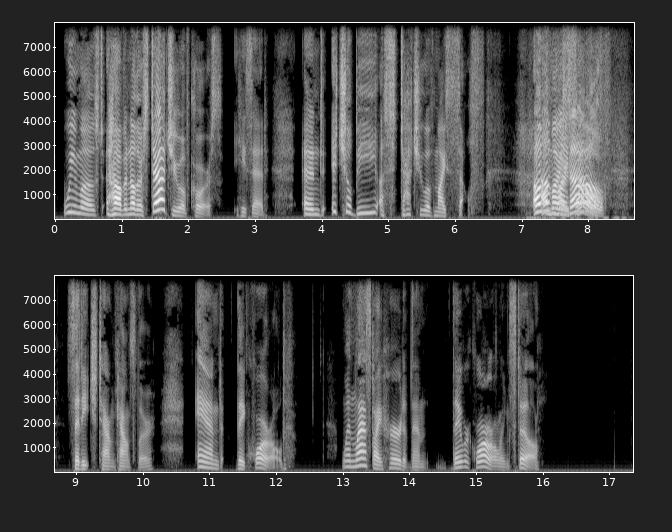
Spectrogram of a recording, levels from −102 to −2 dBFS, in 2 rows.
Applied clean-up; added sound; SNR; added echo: none; none; none; none.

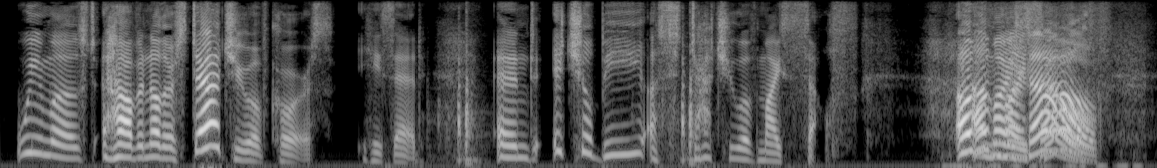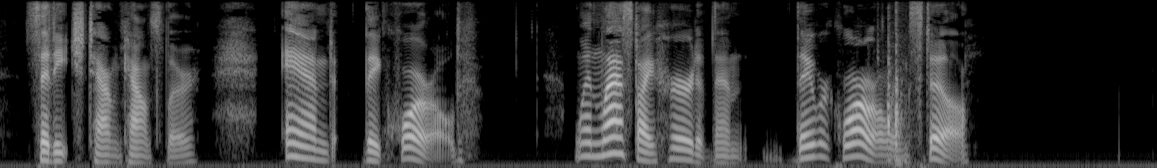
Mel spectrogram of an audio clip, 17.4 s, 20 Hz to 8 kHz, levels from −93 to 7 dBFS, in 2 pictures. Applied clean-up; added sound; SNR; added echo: none; Telephone; 16 dB; none.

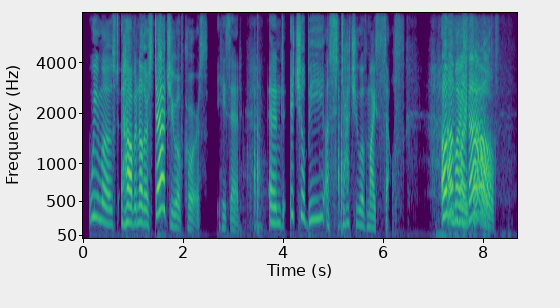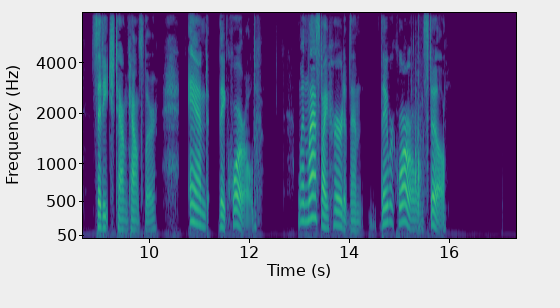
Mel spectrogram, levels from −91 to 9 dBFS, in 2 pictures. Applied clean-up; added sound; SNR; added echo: neural mask model RNNoise.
